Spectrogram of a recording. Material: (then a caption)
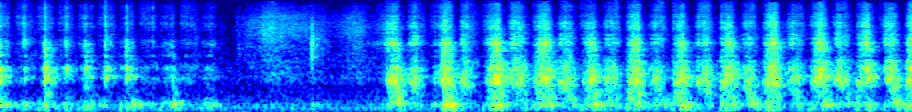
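Coated paper. A scratch-art paper board, held flat by one hand, is scraped with a wooden stylus in quick back-and-forth strokes. The strokes make a dry, bright rasping sound with a short, quieter pause near the middle. Then the scratching resumes louder and steadier.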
